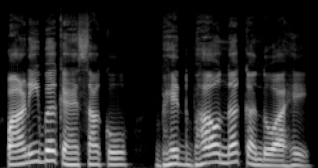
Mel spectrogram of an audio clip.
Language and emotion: Sindhi, neutral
